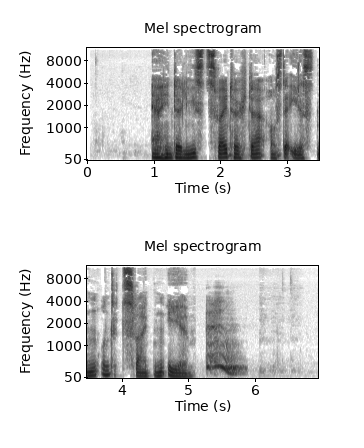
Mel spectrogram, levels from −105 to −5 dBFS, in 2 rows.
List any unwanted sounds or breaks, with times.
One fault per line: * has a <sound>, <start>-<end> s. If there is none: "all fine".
* has a throat clearing, 5.2-5.9 s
